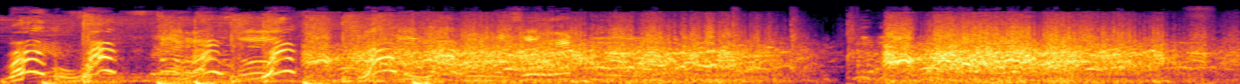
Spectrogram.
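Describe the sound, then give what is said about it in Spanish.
A man's voice imitates a barking dog with a rapid burst of loud, yappy barks over about two seconds, followed by a stretch of lively, noisy commotion. “Terminé ladrando de decir su nombre, maestro.”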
